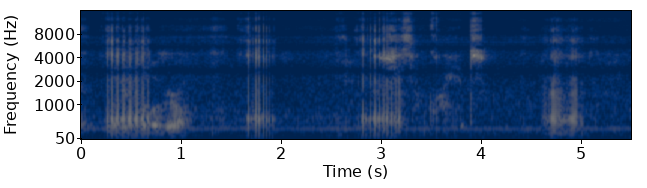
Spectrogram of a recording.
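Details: 9-week-old American Bulldog puppy asleep, four loud, rough, rattling breath noises in about five seconds over a steady hum; snoring.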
